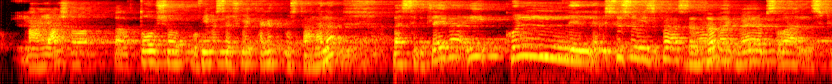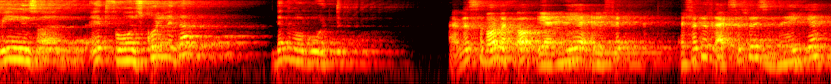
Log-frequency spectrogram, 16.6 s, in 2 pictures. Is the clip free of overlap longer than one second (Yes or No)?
Yes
